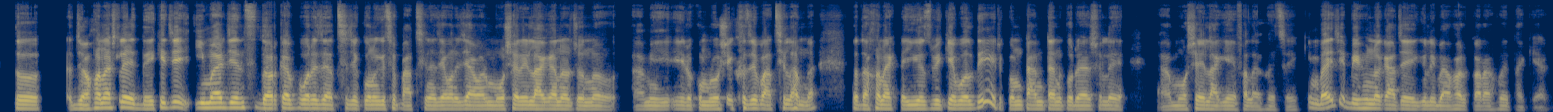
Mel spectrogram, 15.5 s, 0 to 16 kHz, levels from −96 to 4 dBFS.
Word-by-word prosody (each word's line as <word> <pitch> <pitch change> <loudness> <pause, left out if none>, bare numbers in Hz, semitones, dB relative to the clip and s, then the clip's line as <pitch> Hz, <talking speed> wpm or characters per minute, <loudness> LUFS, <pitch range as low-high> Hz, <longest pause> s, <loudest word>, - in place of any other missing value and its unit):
তো 135 - +3 0.6
যখন 140 +5 +4
আসলে 165 +2 +4 0.2
দেখি 125 +6 +2
যে, 175 - +8 0.2
ইমার্জেন্সি 160 +1 +4
দরকার 135 +1 +4
পড়ে 140 0 +3
যাচ্ছে 125 +1 0
যে - - +1
কোনো 125 - +3
কিছু 125 - -2
পাচ্ছি 110 -1 -4
না। - - +1
যেমন 120 0 +2
ওইযে, 125 - +1
আমার 115 0 +1
মশারি 120 +1 +2
লাগানোর 115 -1 +2
জন্য 115 0 0 0.5
আমি 115 +1 -3 0.3
এরকম 115 +1 -2
রশি 120 +2 0
খুঁজে 140 -4 +1
পাচ্ছিলাম 130 +2 0
না। - - -4 0.4
তো - - -3
তখন - - 0
একটা 125 - -8
USB 130 +1 0
কেবল 130 -1 +3
দিয়ে - - +2
এরকম 120 0 -4
টান, 120 -1 0
টান 120 -1 +2
করে 115 -1 0
আসলে 120 0 -4 0.5
আ - - -9
মশারি 115 +3 -1
লাগিয়ে 110 0 -3
ফেলা 105 -1 -4
হয়েছে। 100 -2 -11 0.2
কিংবা 150 -4 -2
এইযে - - -6
বিভিন্ন 140 0 +1
কাজে 125 0 -1
এগুলি 115 +1 -4
ব্যবহার 110 +1 -2
করা 105 0 -3
হয়ে 110 -3 -8
থাকে - - -20
আর - - -17
120 Hz, 200 wpm, -23 LUFS, 115-135 Hz, 0.6 s, যে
